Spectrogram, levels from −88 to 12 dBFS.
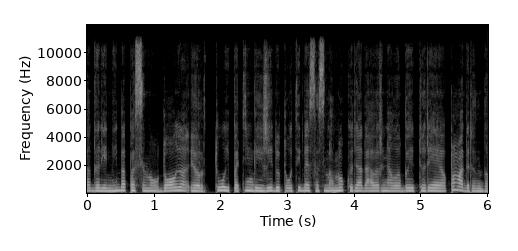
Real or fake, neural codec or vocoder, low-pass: fake; codec, 44.1 kHz, 1.7 kbps, Pupu-Codec; 10.8 kHz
